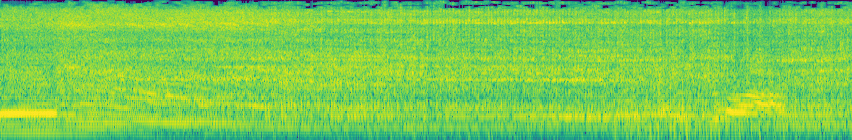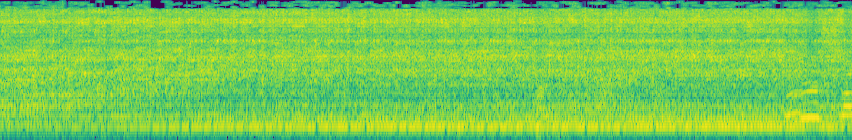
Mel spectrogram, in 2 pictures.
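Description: A chainsaw idles with a steady low putter.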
